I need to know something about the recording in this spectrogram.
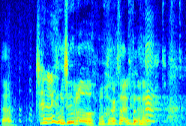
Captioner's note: Swish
